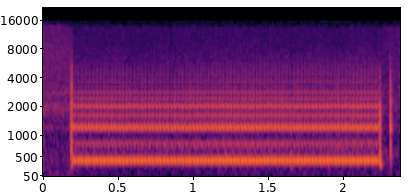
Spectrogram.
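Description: A telephone line tone on a birthday prank call placed by Houston classic rock radio station The Eagle: one steady, buzzy, mid-pitched beep held for about two seconds, then cut off by a short click. No one speaks.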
